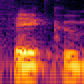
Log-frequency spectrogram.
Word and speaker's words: Faeku: Mine's called Feku Music. – Can you spell that for our listeners? – It's spelled F-A-E-K-U, and then music afterwards.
